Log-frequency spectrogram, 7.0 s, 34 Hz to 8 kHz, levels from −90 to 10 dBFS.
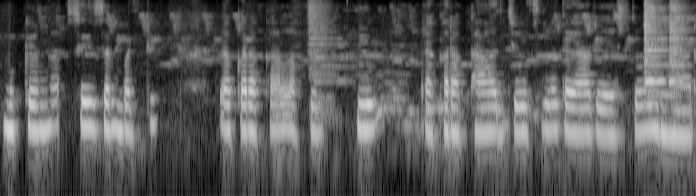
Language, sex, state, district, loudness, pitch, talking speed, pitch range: Telugu, female, Andhra Pradesh, Annamaya, -19 LUFS, 205 Hz, 85 wpm, 200-220 Hz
